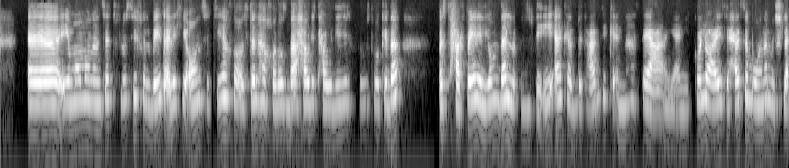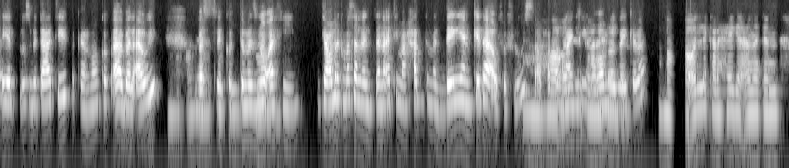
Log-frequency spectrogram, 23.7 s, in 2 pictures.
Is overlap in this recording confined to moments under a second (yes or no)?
no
